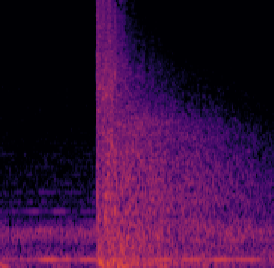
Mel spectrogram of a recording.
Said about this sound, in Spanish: Un disparo se escuchó a lo lejos, en lo profundo del bosque.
